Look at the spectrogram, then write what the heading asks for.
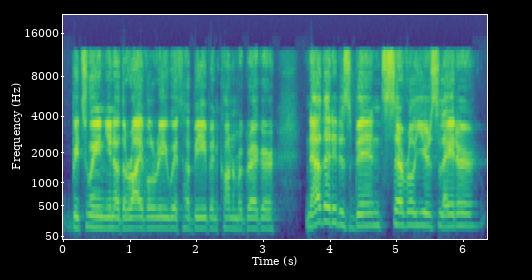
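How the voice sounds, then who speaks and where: A man's voice: a little high, fairly bright tone. A man working as a journalist, putting questions in a press-call style.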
